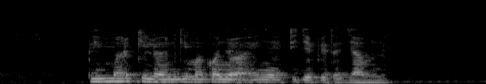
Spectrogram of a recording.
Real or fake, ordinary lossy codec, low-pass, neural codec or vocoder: real; none; 5.4 kHz; none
